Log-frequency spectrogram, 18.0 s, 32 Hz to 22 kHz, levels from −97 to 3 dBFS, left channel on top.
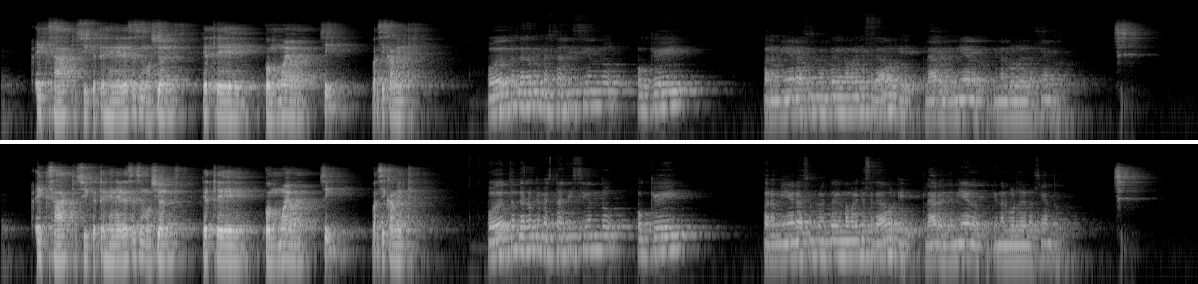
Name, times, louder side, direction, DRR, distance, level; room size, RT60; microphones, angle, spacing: voice 1, 0.5-2.6 3.0-3.7 4.0-4.5 4.8-5.0 5.6-6.1 16.7-16.8, right 1 dB, 25° right, -1 dB, 2.5 m, -28 dB
voice 2, 7.3-9.2 9.5-10.2 11.5-15.9, right 1 dB, 45° right, 5 dB, 5.2 m, -35 dB
26.5 x 16.0 x 9.6 m, 1.1 s
head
